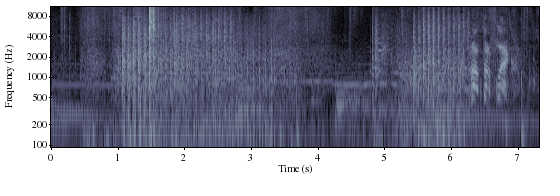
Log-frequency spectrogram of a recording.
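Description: Rapid bursts of gunfire from an SKS rifle in Call of Duty Warzone, with repeated loud shots and short pauses, plus distant firing and other game sounds in the background; someone talks over parts of it.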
